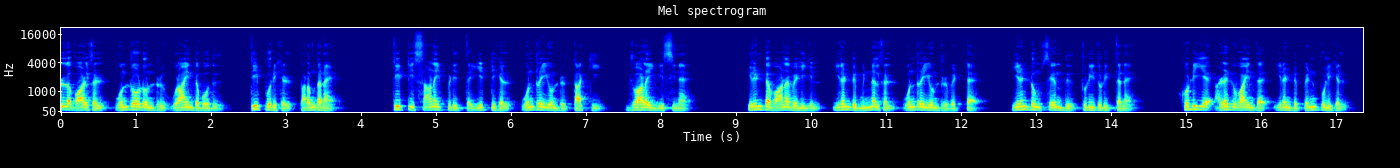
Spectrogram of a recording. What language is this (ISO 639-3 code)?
tam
